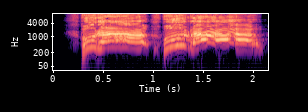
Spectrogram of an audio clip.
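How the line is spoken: Excited shouting. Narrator (Russian): кричал мистер Адамс, возбужденно подпрыгивая на своем диванчике

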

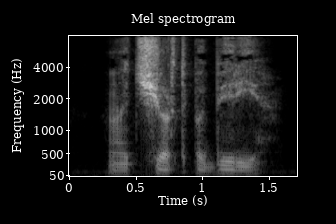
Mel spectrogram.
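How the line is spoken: Sighing. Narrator (Russian): вздохнул Майлз

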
